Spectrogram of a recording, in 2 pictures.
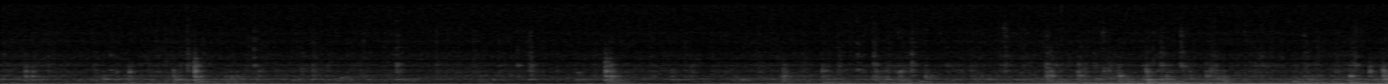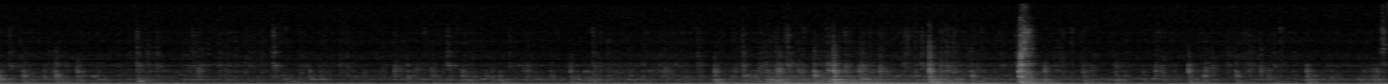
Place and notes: Utena, Lithuania, fence at the dam
contact microphones and geophone on the metallic fence at the flooded dam
Utenos apskritis, Lietuva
